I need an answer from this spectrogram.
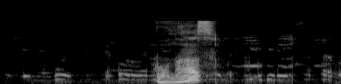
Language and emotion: Russian, neutral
